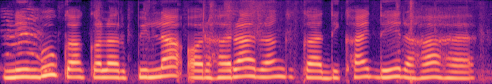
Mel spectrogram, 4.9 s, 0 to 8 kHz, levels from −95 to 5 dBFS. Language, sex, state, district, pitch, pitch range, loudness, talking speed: Hindi, female, Jharkhand, Palamu, 255 Hz, 240-270 Hz, -12 LUFS, 145 wpm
